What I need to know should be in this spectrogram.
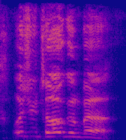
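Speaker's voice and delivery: high, loud "what you talking about"; confronting challenge. Acted. Calling out someone talking indirectly, loud and high.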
